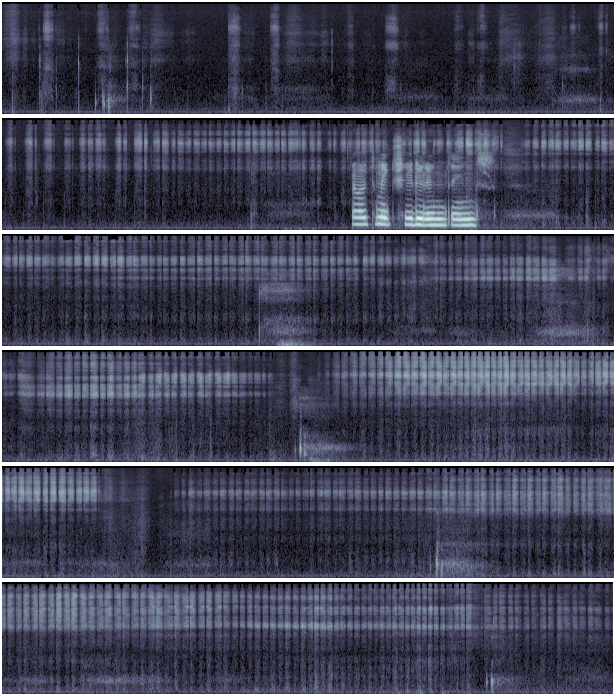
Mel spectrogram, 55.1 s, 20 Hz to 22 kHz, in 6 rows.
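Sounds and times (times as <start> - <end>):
pencil shading on paper: 9.0 - 31.6, 32.5 - 38.2, 39.5 - 55.0.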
